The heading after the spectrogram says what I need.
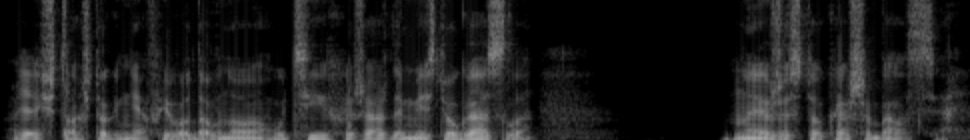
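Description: A man's voice: on the low side, fairly even intonation, normal speed, vocal fry, no room sound, studio quality. A man reading a grave exiled king.

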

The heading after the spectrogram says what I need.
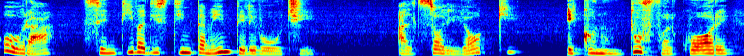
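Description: A woman narrating a children's storybook aloud at a gentle, unhurried pace. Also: on the low side, husky. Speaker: reader of children's books.

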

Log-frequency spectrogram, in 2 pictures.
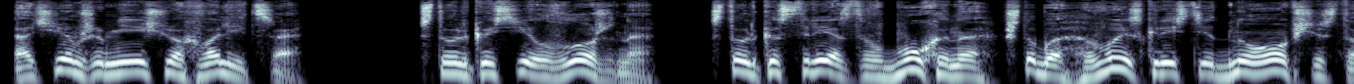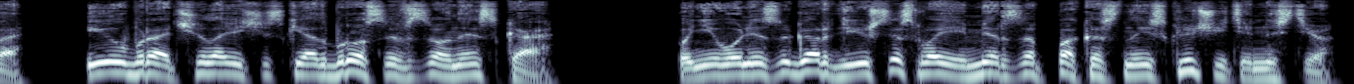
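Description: A man's voice: mid-range voice, lively intonation, normal speed, a little mellow, breathy edge, no room sound, clean studio sound. A man playing a cynical, blunt male outcast who talks in a sardonic, scornful way.

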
